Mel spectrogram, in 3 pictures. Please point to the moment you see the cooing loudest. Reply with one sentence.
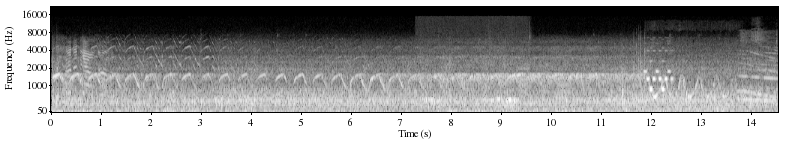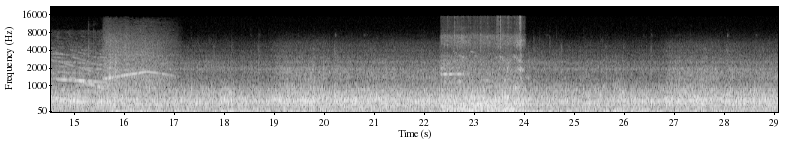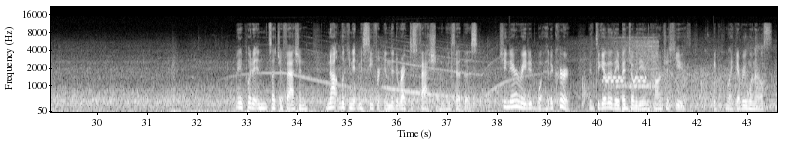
The loudest moment of the cooing is at 9 seconds.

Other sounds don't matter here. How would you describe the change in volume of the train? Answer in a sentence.
The loudness of the train stays about the same.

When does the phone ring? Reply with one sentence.
The ringing phone can be heard from 11.4 to 12.5 s and from 39.2 to 41.0 s.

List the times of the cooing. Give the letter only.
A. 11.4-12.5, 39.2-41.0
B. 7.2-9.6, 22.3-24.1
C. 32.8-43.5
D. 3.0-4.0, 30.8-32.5
B.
